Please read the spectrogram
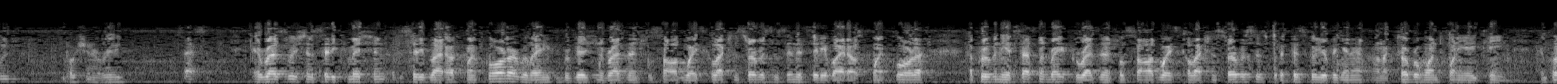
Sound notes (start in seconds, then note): none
